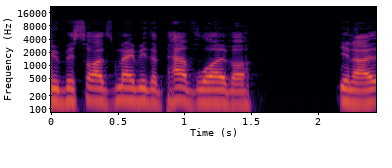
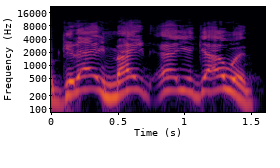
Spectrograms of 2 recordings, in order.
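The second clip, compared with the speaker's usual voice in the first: higher put-on Australian waiter greeting; mock Aussie waiter; 9 semitones higher than usual. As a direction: ham up an Australian server's welcome. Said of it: "the wait staff probably go".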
